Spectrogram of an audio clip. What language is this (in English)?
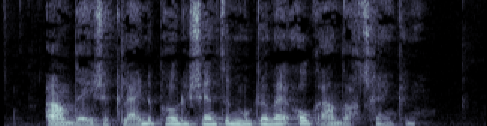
Dutch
